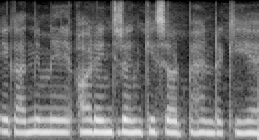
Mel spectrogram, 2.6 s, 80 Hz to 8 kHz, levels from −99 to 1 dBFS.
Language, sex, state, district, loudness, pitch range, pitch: Hindi, female, Uttar Pradesh, Lucknow, -14 LUFS, 240-255 Hz, 250 Hz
